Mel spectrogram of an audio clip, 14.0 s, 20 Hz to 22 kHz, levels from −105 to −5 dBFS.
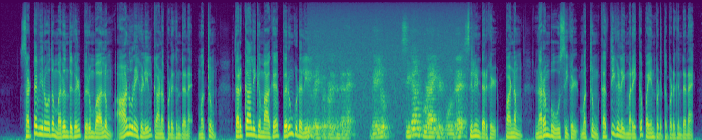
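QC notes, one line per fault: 6.14–9.34 s, switch to a distant microphone: the close mic's feed likely dropped out, leaving a far-off pickup. The speech turns abruptly roomy and hollow, thinner in the bass, roughly 5 dB quieter, with room noise rising to around 25 dB below the speech, then snaps back.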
